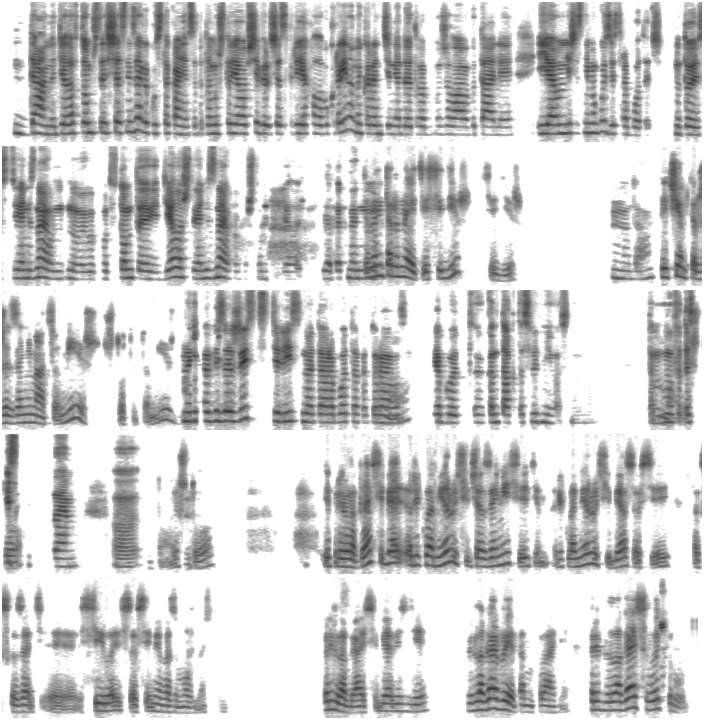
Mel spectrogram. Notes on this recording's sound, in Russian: Запись прямого эфира Zoom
